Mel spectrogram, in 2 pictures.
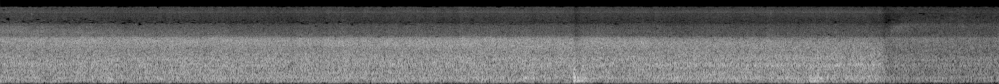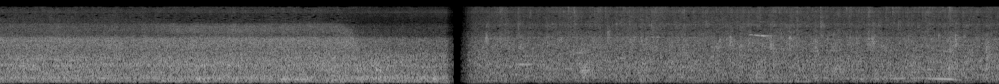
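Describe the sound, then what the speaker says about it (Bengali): Heavy rain drums steadily as a dense roar heard from inside a room in a village home during a severe downpour, loud and continuous with a brief dip partway through. "এত বৃষ্টির শব্দ ঘরটার মধ্যে শুনতেই পাবেন, কত জোরে বৃষ্টির শব্দ হচ্ছে"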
